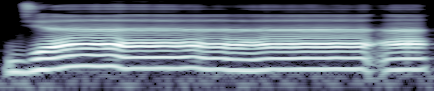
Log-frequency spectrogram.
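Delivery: جا stretched long on the vowel; elongated madd reading. Shown as a demonstration. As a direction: hold the aa of جا. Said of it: "اس کو ہم نے پانچ second لمبا کرنا ہے۔".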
